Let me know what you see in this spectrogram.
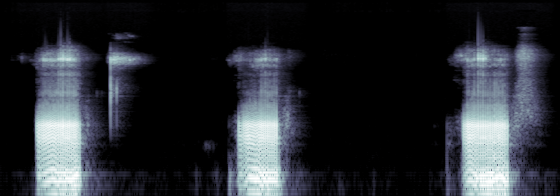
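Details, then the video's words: French Bulldog puppy snoring in its sleep: three long, grating, low snores roughly three seconds apart, each followed by a soft wheezy exhale, with silence indoors between breaths. "Храп щенка французского бульдога"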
